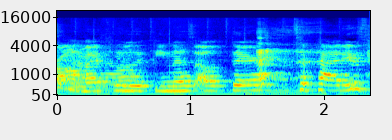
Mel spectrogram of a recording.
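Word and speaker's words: Tapatío: Tapatio is how you say this one, okay?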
